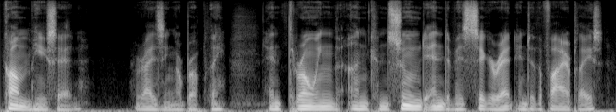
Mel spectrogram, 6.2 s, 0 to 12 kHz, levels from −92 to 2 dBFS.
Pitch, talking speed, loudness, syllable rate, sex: 85 Hz, 155 wpm, -20 LUFS, 5.7 syllables/s, male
